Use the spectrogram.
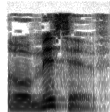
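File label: "omissive", English, British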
